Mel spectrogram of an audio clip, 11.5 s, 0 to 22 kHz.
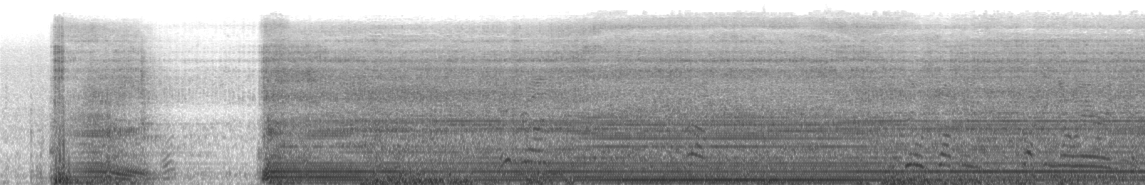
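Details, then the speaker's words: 20+-year-old Craftsman 6 hp 30-gallon air compressor with a scored cylinder and piston: steady motor drone with a light, fast even chuff and no strain, pump turns with zero resistance, runs nonstop and builds no pressure. "so what's going on with it well we plug it in and it just runs and runs and runs and builds no pressure so what's the cause of that well because of that we need to change the piston that's inside the air compressor"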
